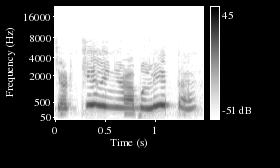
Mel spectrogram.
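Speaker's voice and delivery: Mexican abuelita. Retold or imitated.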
